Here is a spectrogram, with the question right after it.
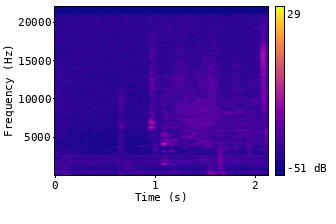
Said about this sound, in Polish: Łyczek wody.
